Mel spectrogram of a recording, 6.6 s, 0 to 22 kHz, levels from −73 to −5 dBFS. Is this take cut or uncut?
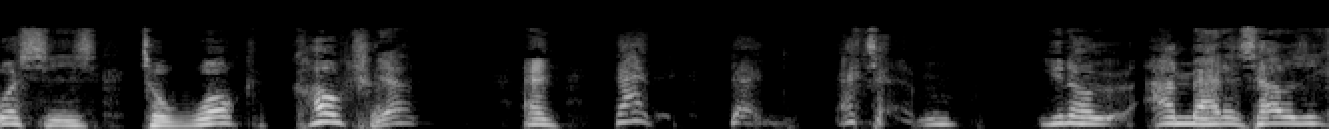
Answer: uncut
